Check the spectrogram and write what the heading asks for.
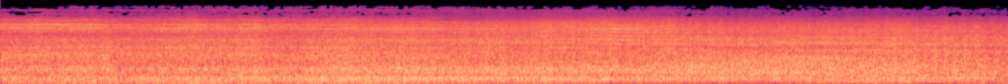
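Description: A freight train passing through a station at speed: the locomotive runs by, then its wagons roll past with a steady noise of wheels on rail, loudest a few seconds in.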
